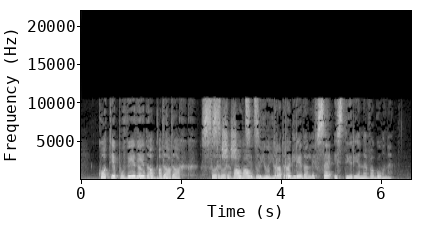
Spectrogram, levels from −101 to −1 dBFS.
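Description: From the start the speech has a hissy, grainy top with smeared consonant attacks and nothing above about 10.6 kHz, which sounds like Vorbis compression at a low setting, likely somewhere near 34 kbps, with the treble quantised so coarsely that detail turns to noise. Then from 1.07 s to 4.17 s there's a doubled audio track: a second, equally loud copy of the speech trailing roughly a fifth of a second behind, bone dry and cutting in and out abruptly, probably from a slower capture path.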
